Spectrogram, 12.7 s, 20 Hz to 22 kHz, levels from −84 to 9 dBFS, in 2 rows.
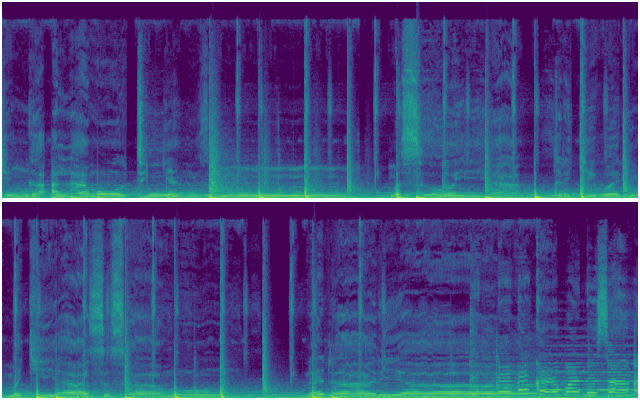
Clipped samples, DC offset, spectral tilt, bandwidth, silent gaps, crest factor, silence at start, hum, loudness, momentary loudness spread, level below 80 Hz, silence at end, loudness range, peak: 0.3%; under 0.1%; -6.5 dB/octave; over 20 kHz; none; 14 dB; 0 s; none; -16 LUFS; 7 LU; -18 dBFS; 0 s; 1 LU; 0 dBFS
